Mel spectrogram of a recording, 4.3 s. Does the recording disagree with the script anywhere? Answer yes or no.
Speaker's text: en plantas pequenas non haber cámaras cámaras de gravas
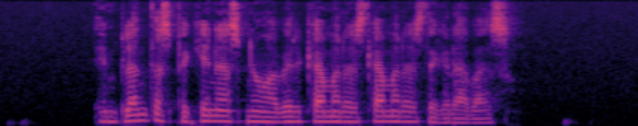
no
